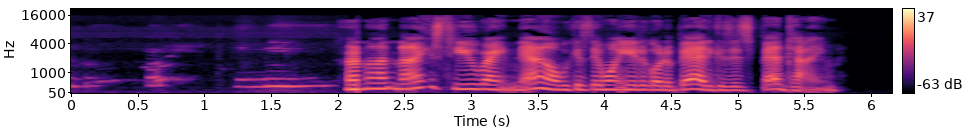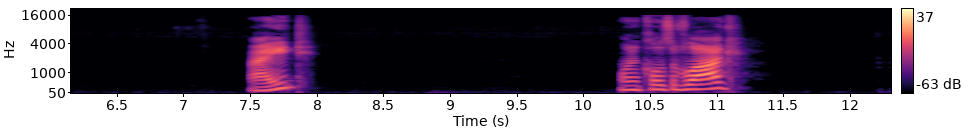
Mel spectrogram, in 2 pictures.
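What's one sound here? A young boy speaks close by in a whiny, upset voice.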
